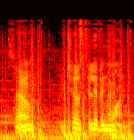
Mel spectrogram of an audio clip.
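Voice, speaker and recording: A man's voice: fairly low pitch, moderate pace, music in the background, close to an everyday voice. A man playing a confident, friendly young revolutionary ally in a video game, speaking in an assured, articulate way. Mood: reflective.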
